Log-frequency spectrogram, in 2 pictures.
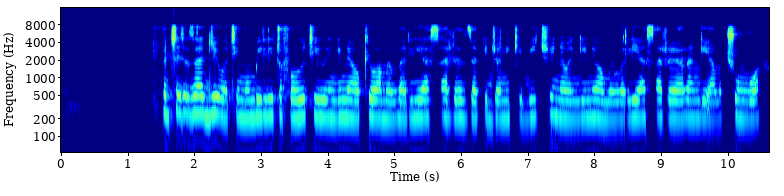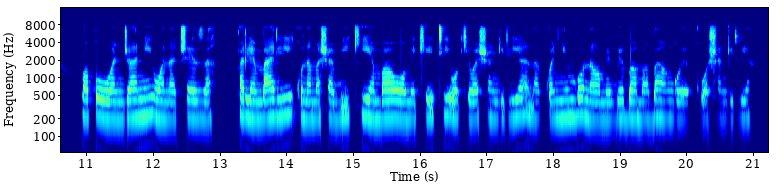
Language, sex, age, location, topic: Swahili, female, 18-24, Nakuru, government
